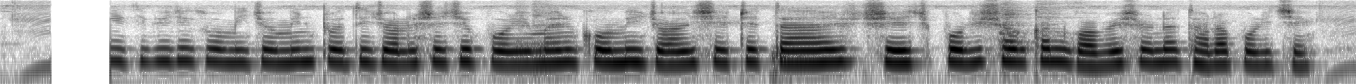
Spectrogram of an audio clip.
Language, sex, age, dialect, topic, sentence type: Bengali, female, 18-24, Rajbangshi, agriculture, statement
